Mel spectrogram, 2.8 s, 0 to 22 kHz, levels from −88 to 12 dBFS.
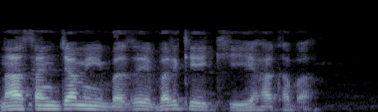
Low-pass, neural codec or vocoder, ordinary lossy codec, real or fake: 7.2 kHz; none; AAC, 32 kbps; real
